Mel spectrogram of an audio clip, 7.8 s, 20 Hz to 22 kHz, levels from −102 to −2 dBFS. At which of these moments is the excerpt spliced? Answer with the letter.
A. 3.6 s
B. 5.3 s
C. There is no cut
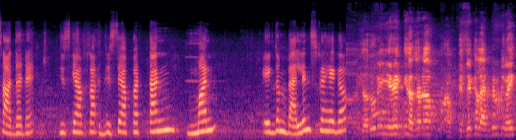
B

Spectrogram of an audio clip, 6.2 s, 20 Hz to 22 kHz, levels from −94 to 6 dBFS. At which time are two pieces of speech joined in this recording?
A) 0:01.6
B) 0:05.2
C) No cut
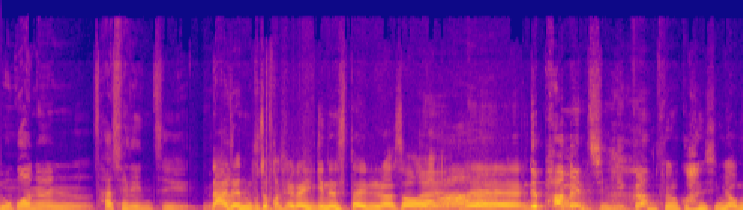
A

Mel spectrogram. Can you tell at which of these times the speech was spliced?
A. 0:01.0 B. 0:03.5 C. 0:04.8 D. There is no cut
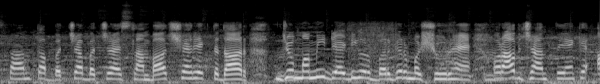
D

